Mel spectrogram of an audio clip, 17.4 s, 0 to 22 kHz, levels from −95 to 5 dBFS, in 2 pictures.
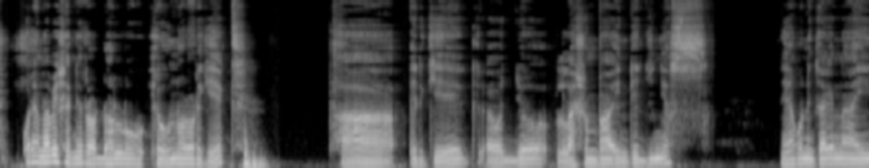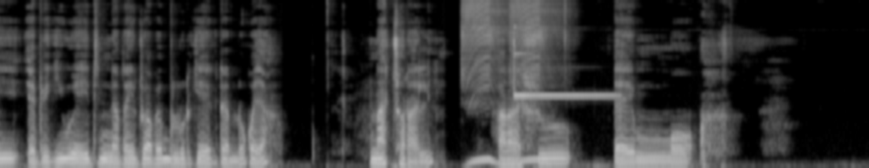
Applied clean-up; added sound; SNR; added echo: none; none; none; none.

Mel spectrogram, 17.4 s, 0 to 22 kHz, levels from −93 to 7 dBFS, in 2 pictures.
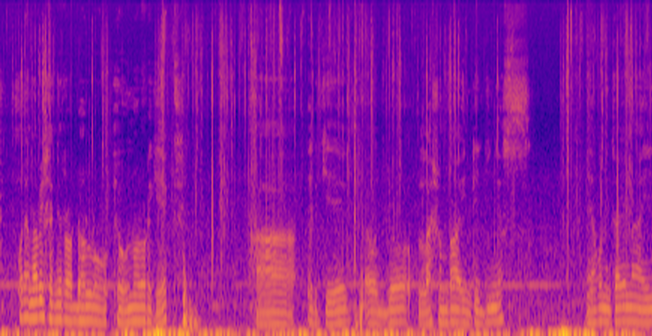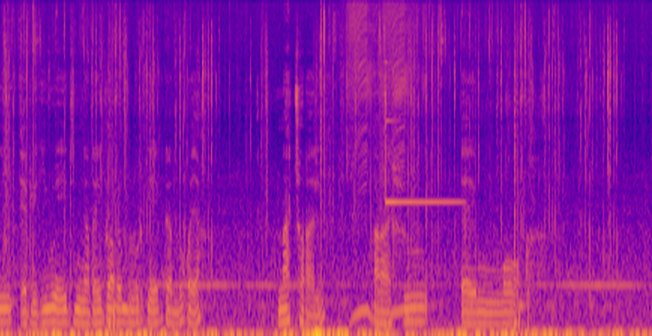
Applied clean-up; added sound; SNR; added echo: none; Crackle; -4 dB; none.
